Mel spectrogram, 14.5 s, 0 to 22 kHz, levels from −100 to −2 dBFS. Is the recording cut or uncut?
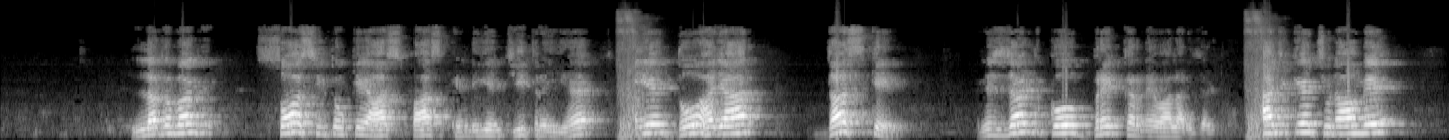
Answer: cut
